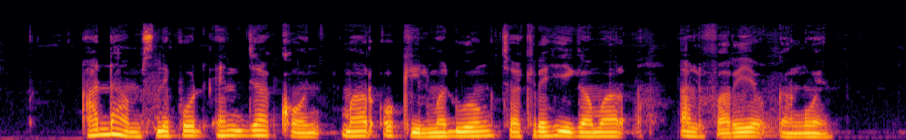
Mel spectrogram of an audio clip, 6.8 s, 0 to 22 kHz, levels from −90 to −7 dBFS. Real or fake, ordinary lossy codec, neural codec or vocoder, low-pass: real; none; none; 10.8 kHz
